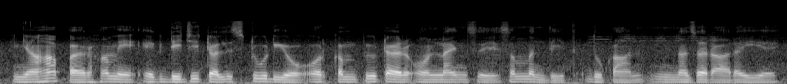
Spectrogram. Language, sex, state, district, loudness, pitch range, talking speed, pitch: Hindi, male, Uttar Pradesh, Lalitpur, -17 LUFS, 105-120 Hz, 120 wpm, 115 Hz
